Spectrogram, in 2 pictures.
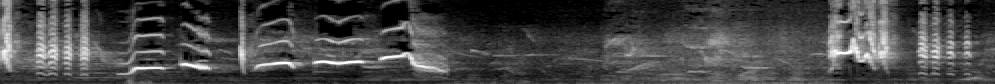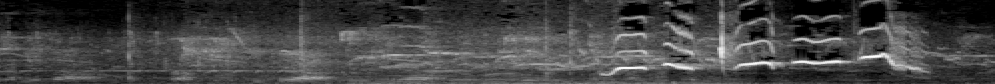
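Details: Oriental magpie-robin in the 'konslet' style, its song filled with sparrow imitations: loud clear whistled notes rising and bending, in bursts of rapid phrases around one, four and nine seconds, with softer twittering chatter between.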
